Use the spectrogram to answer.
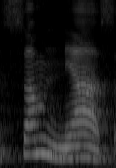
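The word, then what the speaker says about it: संन्यास: वास्तव में इसका उच्चारण ऐसे है यह हां समन्यास ऐसे है आधा म भी है आधा न भी है लेकिन ये मुख सुख जिसे कहते हैं ना तो ये बोला नहीं जाता है आधा मा लेकिन रहता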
